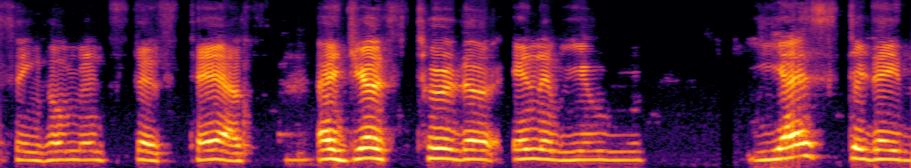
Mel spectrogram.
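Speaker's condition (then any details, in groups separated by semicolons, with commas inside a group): Cerebral palsy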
